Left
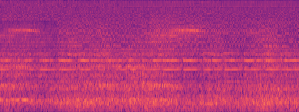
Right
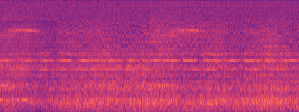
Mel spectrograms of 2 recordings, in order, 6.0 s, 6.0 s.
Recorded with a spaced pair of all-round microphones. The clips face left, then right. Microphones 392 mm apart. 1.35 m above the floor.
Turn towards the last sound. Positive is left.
No sound to turn to.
